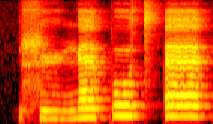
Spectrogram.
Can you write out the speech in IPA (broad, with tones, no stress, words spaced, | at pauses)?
ɬy˩ŋɛ˧ po˥t͡sʼɛ˥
